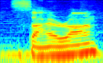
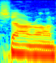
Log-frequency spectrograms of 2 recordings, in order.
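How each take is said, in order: First: The name begins with an 's' sound. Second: The name begins with a 'sh' sound. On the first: The speaker calls it wrong. "it wasn't Siron" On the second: The speaker calls it right. "we'll go with Charon from now on"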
